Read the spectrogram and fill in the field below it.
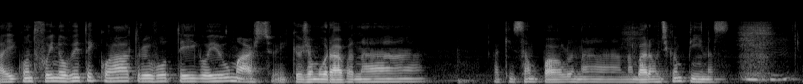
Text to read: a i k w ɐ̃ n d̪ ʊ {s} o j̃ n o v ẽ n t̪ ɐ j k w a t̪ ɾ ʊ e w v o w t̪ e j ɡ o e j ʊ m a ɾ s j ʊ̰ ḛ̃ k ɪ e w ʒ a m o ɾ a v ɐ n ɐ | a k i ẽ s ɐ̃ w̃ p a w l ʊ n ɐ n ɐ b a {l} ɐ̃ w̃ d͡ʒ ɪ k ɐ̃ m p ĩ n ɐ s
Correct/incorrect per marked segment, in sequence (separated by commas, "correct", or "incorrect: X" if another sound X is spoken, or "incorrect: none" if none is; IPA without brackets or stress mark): incorrect: f, incorrect: ɾ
